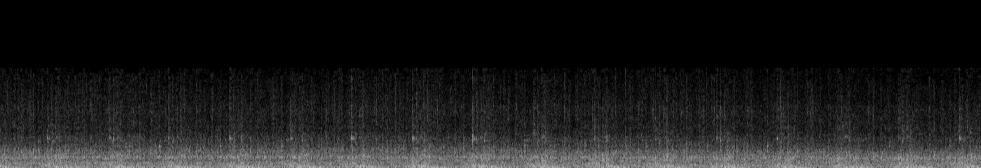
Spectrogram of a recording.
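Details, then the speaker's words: Mitsubishi diesel engine idling with hard rhythmic tak-tak knock, idle then raised to hear it; knock persists after nozzle repair, injection pump and delivery valve to be cleaned. "make kita naikkan dulu langsamnya atau stasioner nya supaya terdengar suara ketukan nya sahabat ya bisa kita deteksi"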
